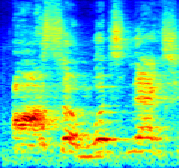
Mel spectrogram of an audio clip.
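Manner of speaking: spouse's bright, loud "what's next"; mock excited spouse. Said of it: "your spouse looks at you and goes".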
